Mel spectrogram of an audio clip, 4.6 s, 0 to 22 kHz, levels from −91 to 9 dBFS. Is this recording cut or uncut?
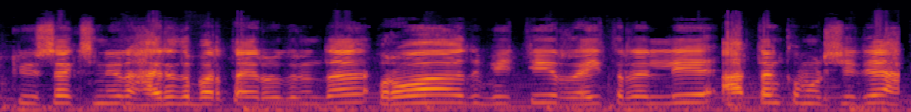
cut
